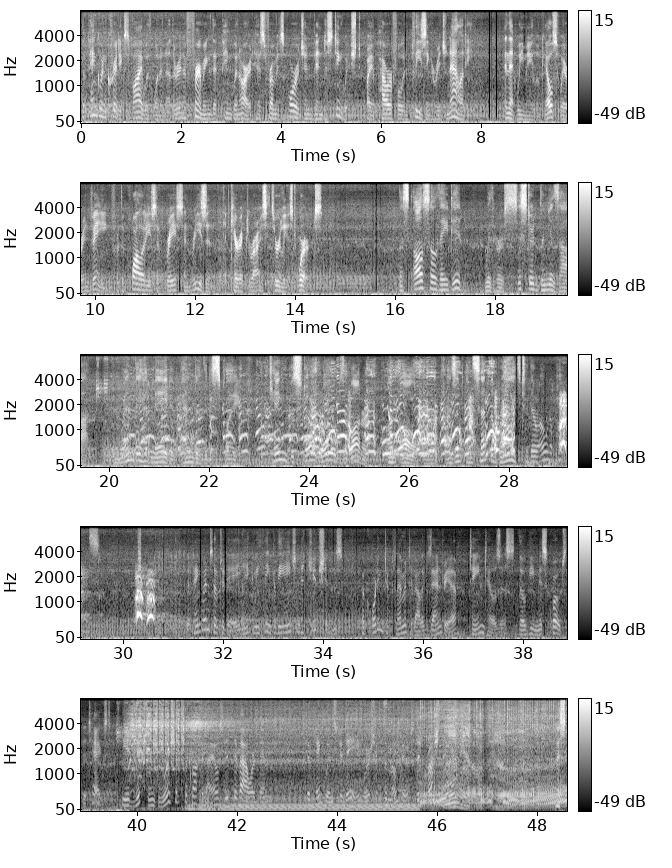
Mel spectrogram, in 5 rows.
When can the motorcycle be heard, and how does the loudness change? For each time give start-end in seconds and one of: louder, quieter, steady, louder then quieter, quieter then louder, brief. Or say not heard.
0.0-48.5 quieter then louder.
